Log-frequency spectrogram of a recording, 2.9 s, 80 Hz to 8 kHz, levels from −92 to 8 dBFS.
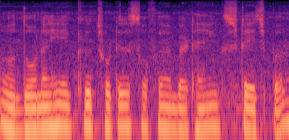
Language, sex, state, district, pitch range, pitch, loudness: Hindi, male, Himachal Pradesh, Shimla, 115-125 Hz, 120 Hz, -16 LUFS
